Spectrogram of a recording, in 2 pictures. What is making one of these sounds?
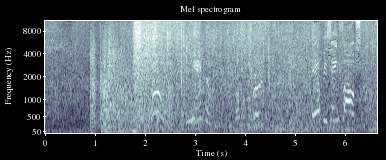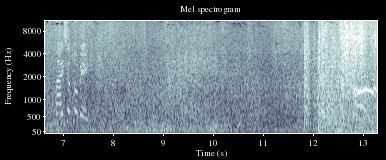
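A snow avalanche rumbles and roars down a slope.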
